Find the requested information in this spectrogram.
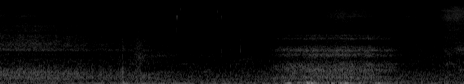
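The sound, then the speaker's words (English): Noisy, airy breathing during a guided relaxation exercise, with a louder, deeper rush of air partway through that fits a long breath drawn in. “Take a deep breath in. Take another deep breath in.”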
